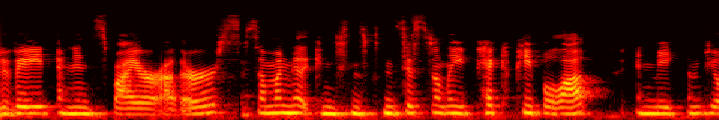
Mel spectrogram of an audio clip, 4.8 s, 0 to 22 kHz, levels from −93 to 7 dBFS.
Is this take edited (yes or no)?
yes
